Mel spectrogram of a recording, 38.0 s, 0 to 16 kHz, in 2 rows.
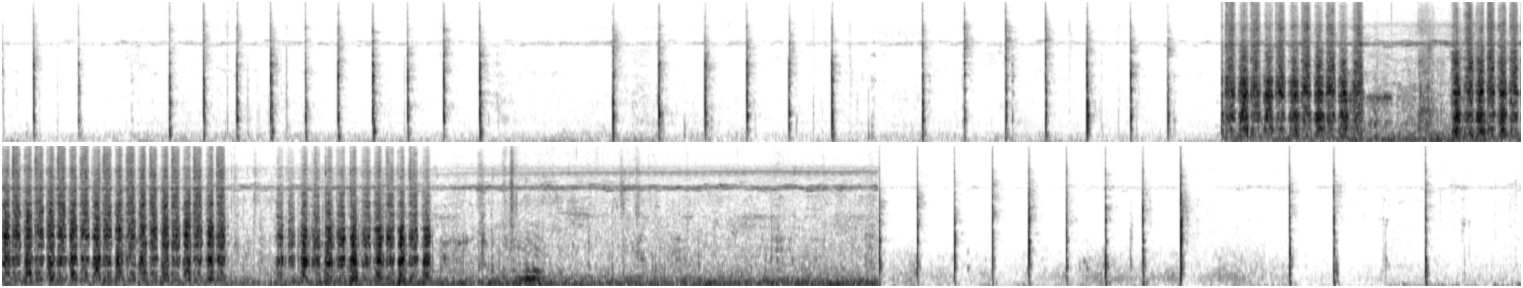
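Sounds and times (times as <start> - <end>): hatchet chopping wood: 0.4 - 1.1, 2.0 - 6.2, 7.6 - 10.7, 11.5 - 17.0, 18.1 - 24.4, 29.9 - 34.0, 35.0 - 37.0
hand saw cutting log: 15.2 - 17.2, 18.1 - 24.4.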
